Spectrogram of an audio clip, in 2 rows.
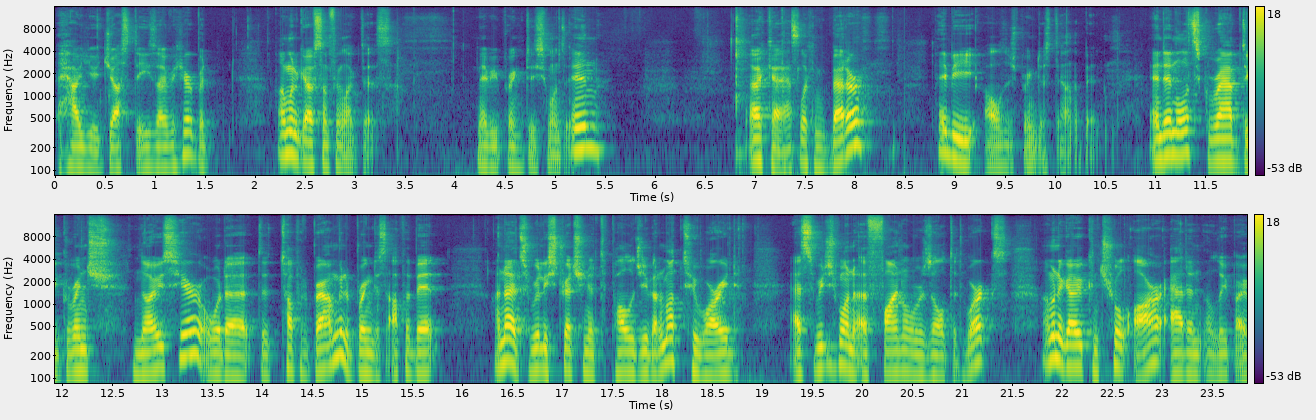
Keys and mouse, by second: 1.2-17.5 drag, 1.2 g, 3.2 middle click, 3.2 right click, 3.9 g, 7.2 KP_1, 8.9 g, 13.0 g, 15.1 g, 17.5 middle click, 17.5-22.6 right drag, 17.6 g, 18.6 r, 22.4 ctrl+r, 22.6-23.7 drag, 23.7-23.8 right drag.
